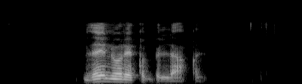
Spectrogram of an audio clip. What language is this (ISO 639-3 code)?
kab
